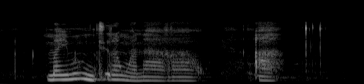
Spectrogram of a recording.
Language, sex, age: Northern Sotho, female, 25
